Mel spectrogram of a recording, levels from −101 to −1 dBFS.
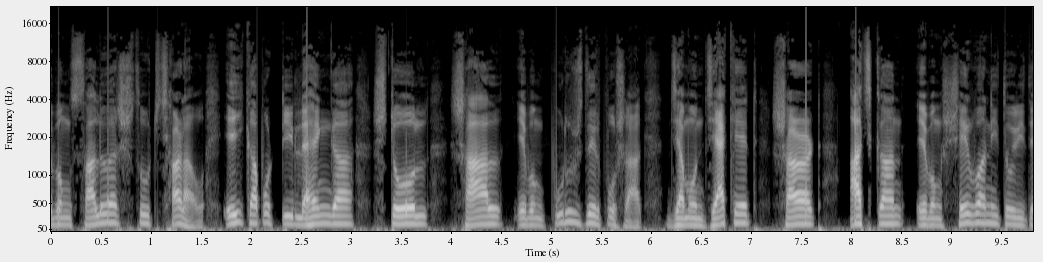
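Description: Speech with periodic USB or driver dropouts: from 0.08 to 9.55 s, roughly a millisecond of audio is skipped every 0.5 s, giving ticks that sound only while there is signal. Their strict even spacing sets them apart from random network packet loss.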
